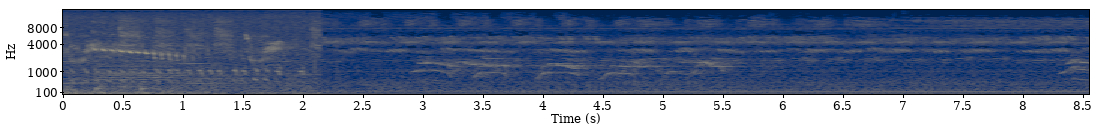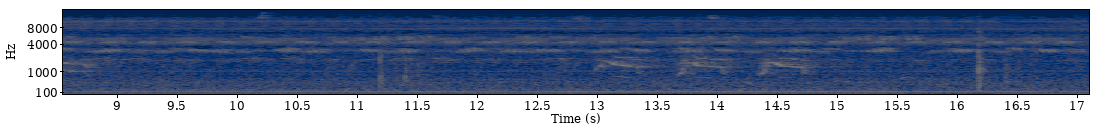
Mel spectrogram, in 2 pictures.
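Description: Music ends about two seconds in, giving way to bush ambience: an insect chirping steadily in a quick, even rhythm, while a bird calls in short runs of chirps three times.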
